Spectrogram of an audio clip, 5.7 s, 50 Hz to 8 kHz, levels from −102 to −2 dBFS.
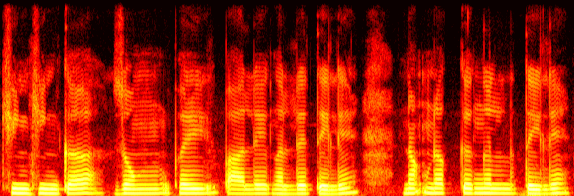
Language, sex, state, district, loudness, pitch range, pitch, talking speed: Wancho, female, Arunachal Pradesh, Longding, -15 LUFS, 175-185 Hz, 180 Hz, 135 wpm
